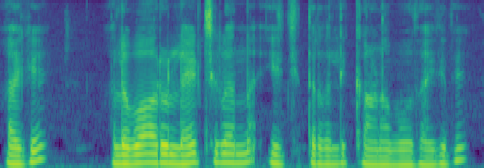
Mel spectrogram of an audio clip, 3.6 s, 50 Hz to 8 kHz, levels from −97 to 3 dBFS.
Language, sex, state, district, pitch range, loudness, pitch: Kannada, male, Karnataka, Koppal, 140-165 Hz, -15 LUFS, 150 Hz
